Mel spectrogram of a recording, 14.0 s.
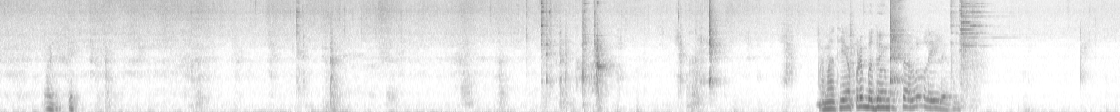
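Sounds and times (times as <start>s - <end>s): oil sizzling: 0.0s - 14.0s
spatula scraping a wok: 0.1s - 10.2s.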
